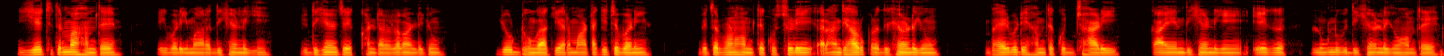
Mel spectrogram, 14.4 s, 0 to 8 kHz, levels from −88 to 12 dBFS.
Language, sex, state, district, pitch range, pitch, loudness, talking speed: Hindi, male, Uttarakhand, Uttarkashi, 100-110 Hz, 105 Hz, -28 LUFS, 195 wpm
